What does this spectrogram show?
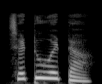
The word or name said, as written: ಚಟುವಟ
